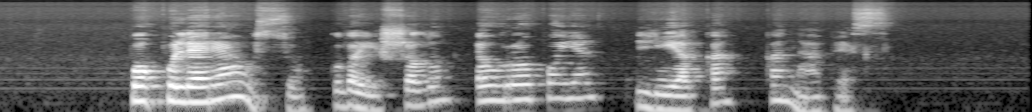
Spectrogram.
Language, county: Lithuanian, Vilnius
